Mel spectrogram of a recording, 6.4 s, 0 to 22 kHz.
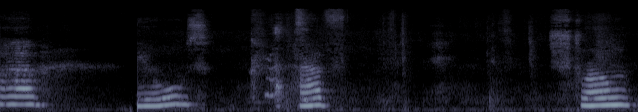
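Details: Aphasia in a woman, 17 years after a stroke at age 46 affecting the brain's language centres, reading aloud with word repetitions; initially she had only three words and has since regained more language.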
